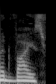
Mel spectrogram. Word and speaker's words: advice: Advice ends with an S sound like ice, while advise ends with a Z sound like realize.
